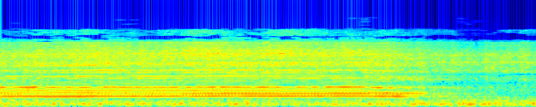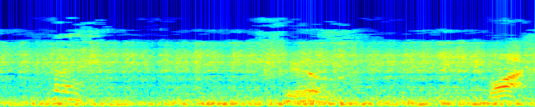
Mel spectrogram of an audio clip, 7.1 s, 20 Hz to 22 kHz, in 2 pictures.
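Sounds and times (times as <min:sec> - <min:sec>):
train horn blaring: 0:00.0 - 0:03.2
train rumbling on tracks: 0:00.0 - 0:07.1.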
